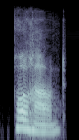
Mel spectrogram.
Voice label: "hoarhound", Indian

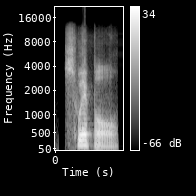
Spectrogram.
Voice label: "swipple", American

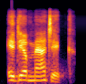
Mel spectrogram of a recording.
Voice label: "idiomatic", Indian

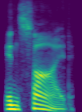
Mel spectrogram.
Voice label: "inside", American

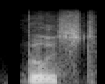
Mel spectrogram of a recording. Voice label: "boost", American

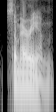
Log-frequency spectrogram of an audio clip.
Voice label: "samarium", American

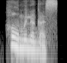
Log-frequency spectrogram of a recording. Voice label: "Homologous", Indian

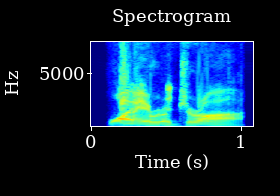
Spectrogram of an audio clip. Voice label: "wiredraw", American

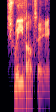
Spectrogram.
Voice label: "shrievalty", British

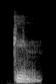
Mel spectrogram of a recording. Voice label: "kin", Indian

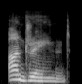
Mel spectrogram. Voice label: "undrained", Indian

